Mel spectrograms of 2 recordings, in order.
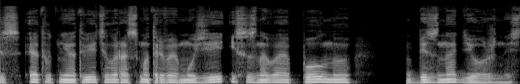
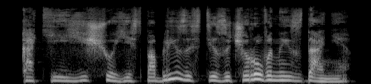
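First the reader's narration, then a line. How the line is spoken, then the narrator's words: Whispered question. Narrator (Russian): шепотом спросила Этти у Айрис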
